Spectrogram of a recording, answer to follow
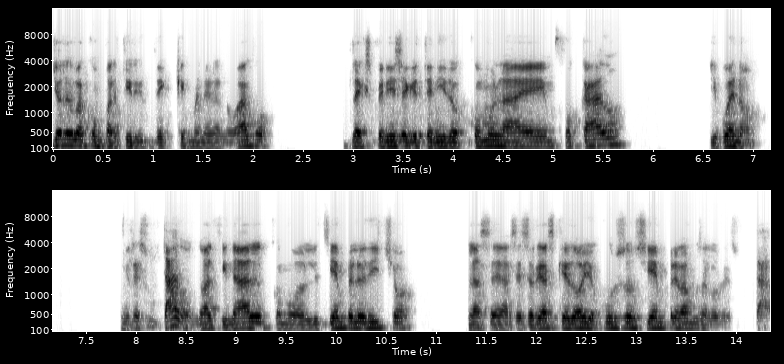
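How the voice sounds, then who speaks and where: A man at a medium pitch keeps his intonation fairly even. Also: moderate pace. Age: 50s. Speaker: forecasting consultant and instructor. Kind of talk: online workshop lecture. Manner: halting, many fillers.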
